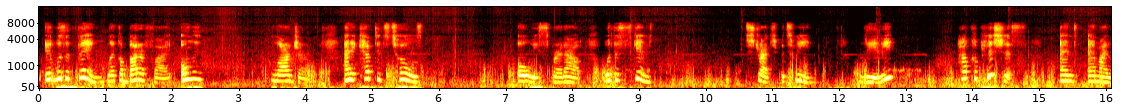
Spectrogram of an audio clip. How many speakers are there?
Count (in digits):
1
